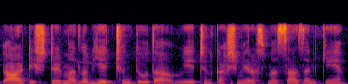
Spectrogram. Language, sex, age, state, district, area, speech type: Kashmiri, female, 18-30, Jammu and Kashmir, Anantnag, rural, spontaneous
